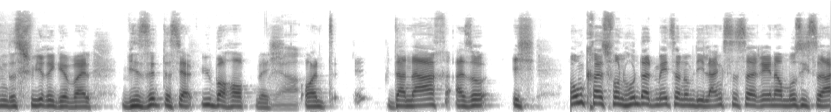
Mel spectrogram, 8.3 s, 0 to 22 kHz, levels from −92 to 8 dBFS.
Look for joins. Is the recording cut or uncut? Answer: cut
